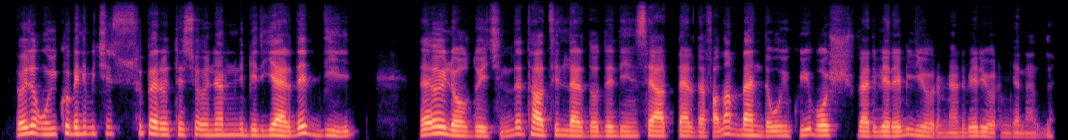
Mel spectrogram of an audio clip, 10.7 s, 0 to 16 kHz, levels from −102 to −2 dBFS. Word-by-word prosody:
Öyle 170 +6 +5
uyku 160 +3 -1
benim 170 0 0
için 175 0 -9
süper 175 -4 0
ötesi 145 0 -3
önemli 140 0 -2
bir 135 -2 -2
yerde 135 +3 +3
değil. 120 -3 -5 0.7
E, - - +2
öyle 160 -3 +6
olduğu 120 -1 0
için 115 +3 -6
de 165 -1 -3
tatillerde, 135 -6 +2
o 115 0 -4
dediğin 120 -1 -3
seyahatlerde 120 -2 0
falan 140 +6 -3
ben 130 -3 +2
de 115 - -2
uykuyu 125 +4 -3
boş 130 0 -1
ver 115 -1 -1
verebiliyorum 115 -4 -2
yani 100 +2 -9
veriyorum 105 -4 -4
genelde. 100 +2 -13
130 Hz, 165 wpm, -24 LUFS, 115-145 Hz, 0.7 s, öyle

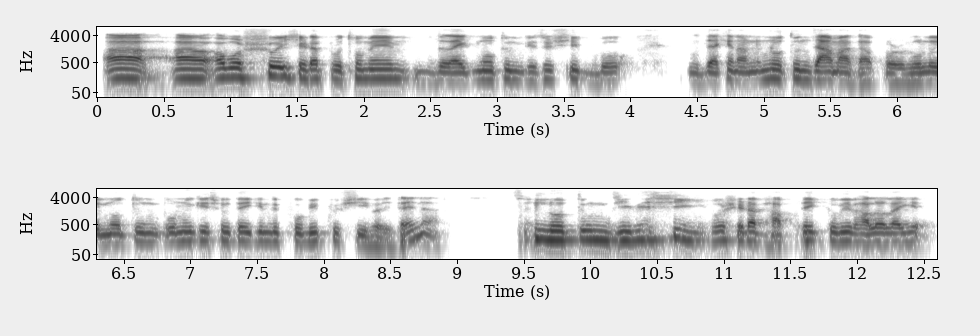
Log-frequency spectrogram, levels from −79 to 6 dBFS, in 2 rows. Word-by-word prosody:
আ - - +4 0.5
আ - - +9 0.3
অবশ্যই 170 +2 +4
সেটা 150 -1 +3
১ম 140 +2 -2
এ - - +6 0.5
লাইক 115 0 +5
নতুন 135 +1 -2
কিছু 125 +3 -6
শিখব। 120 -7 -5 0.8
দেখেন 110 - +1
আমি 125 +2 -3
নতুন 145 0 -1
জামা 125 -1 +6
কাপড় 110 0 -3
বলি 120 +2 0
নতুন 130 +3 -3 0.2
কোনো 135 +1 -2
কিছুতেই 145 -1 -2
কিন্তু 140 0 -2
খুবই 130 +1 -2
খুশি 130 -3 -7
হই। 90 - -6
তাই - - -1
না? - - -7 0.9
নতুন 155 +1 +2 0.2
জিনিস 150 +2 0
শিখবো 145 -5 -4
সেটা 145 0 +3
ভাবতেই 150 -1 -2
খুবই 140 0 0
ভালো 120 +2 +2
লাগে। 130 +2 -1
140 Hz, 155 wpm, -23 LUFS, 125-150 Hz, 0.9 s, আ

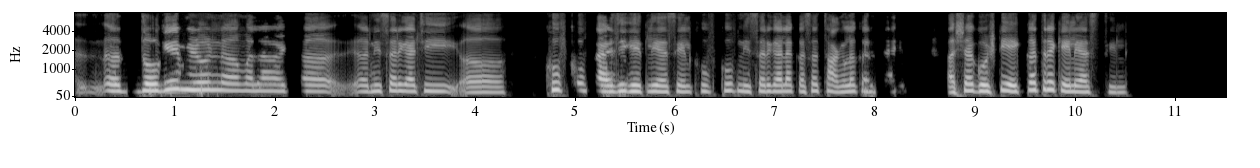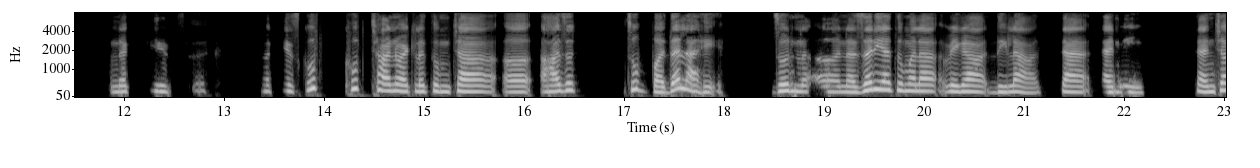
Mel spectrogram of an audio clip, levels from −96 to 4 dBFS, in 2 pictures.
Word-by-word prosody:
अ, 190 +6 -2 0.2
दोघे 245 +5 +6
मिळून, 270 -1 +4
अ, 245 -1 +1
मला 230 -1 -3
वाटतं 215 -1 -5
निसर्गाची 225 0 0 0.3
अ, 180 +1 -4 0.7
खूप 270 -2 +2
खूप 250 -2 -5
काळजी 215 0 +3
घेतली 220 0 +3
असेल, 205 0 0
खूप 220 -2 -4
खूप 240 -1 -2
निसर्गाला 220 0 0
कसं 210 +3 -2
चांगलं 215 -1 0
करता 200 -2 -8
येईल, 200 - -36 0.5
अशा 235 +6 +2
गोष्टी 225 +3 +3
एकत्र 265 +6 +3
केल्या 210 -3 +3
असतील. 185 -1 -7 1.4
नक्कीच, 210 +1 -5 0.3
अ, 240 - -17 0.6
नक्कीच. 215 0 -7
खूप 315 +4 +2 0.3
खूप 310 +1 +1
छान 235 -3 +2
वाटलं 215 -1 +2
तुमच्या 210 0 +2 0.4
अ, 195 - -4 0.4
हा 210 +1 +3
जो 255 +3 +1 0.6
जो 285 - +1 0.2
बदल 250 - +3
आहे, 195 -6 0 0.6
जो 225 +3 +4
न 215 -1 -1 0.4
नजरिया 265 +8 +5
तुम्हाला 230 -2 +2
वेगळा 210 -1 +2
दिला 200 +1 +1 0.4
त्या 195 -2 +2
त्यांनी 195 -1 -3 0.6
त्यांच्या 205 +4 +3
220 Hz, 125 wpm, -23 LUFS, 205-240 Hz, 1.4 s, दोघे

